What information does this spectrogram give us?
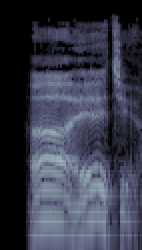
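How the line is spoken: Exhaled words. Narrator (Russian): выдохнул Николай

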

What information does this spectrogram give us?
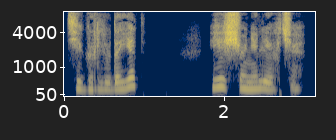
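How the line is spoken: Moaning. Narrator (Russian): простонала

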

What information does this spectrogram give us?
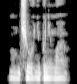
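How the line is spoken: Whispered. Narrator (Russian): прошептал он

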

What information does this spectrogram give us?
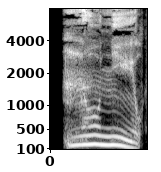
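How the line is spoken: Stunned exhale. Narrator (Russian): ошалело выдохнул Борис

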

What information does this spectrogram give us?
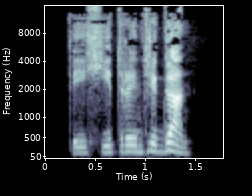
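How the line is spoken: Grumbling. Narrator (Russian): проворчал

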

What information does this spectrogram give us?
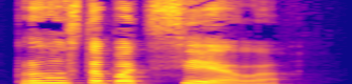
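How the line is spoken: Short laugh. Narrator (Russian): хохотнула Чайка, закатив горящие от злости глаза

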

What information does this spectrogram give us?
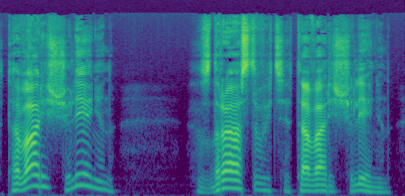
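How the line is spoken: Trembling, tender, happy babble. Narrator (Russian): Это было такое счастье, что он прерывающимся голосом с непередаваемой нежностью пролепетал

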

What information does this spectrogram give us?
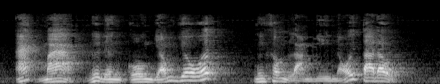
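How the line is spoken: Cold shout. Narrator (Vietnamese): Chí Tôn lạnh lùng thét

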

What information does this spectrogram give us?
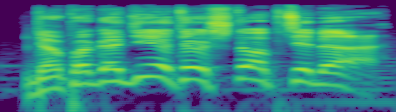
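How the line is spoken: Yell. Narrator (Russian): завопил Кейн

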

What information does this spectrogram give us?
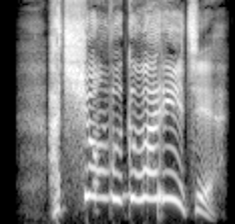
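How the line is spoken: Shouting. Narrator (Russian): крикнул Ларри

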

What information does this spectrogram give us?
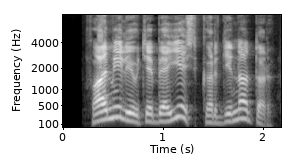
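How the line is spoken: Rude interruption. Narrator (Russian): грубо оборвал его подполковник

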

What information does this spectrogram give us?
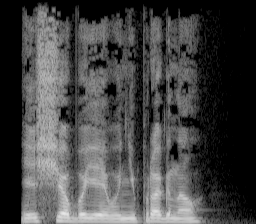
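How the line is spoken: Amused snort. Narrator (Russian): хмыкнул Эшу

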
